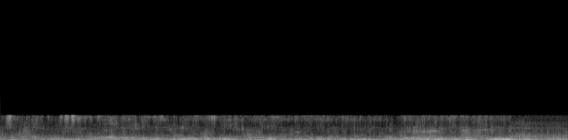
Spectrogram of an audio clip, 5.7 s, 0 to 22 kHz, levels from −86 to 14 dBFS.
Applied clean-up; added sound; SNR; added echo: neural separator model SepFormer DNS4.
